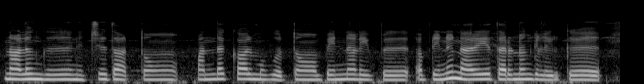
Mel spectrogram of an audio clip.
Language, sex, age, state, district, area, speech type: Tamil, female, 30-45, Tamil Nadu, Tiruvarur, rural, spontaneous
